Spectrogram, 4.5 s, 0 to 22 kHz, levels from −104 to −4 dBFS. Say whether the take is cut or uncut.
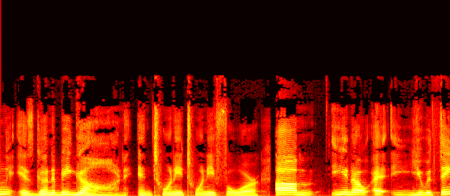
cut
